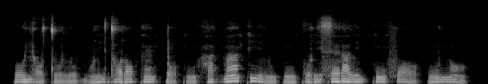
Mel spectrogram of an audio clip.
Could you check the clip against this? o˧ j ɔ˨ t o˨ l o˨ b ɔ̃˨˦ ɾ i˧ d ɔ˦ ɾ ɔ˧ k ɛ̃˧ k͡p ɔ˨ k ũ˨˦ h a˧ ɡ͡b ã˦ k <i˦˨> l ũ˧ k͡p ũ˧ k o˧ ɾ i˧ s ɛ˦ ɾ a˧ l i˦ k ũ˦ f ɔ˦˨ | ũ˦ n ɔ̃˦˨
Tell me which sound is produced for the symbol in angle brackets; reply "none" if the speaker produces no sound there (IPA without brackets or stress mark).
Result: i˦˨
